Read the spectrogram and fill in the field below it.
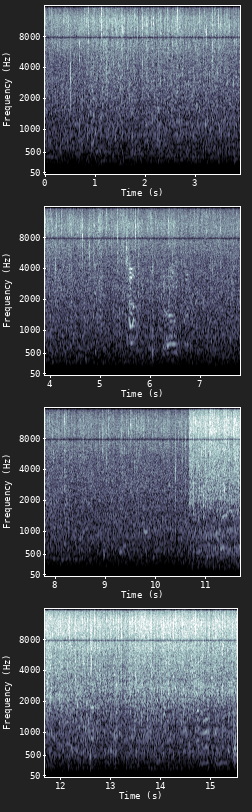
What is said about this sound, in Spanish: Canal original de los incas, el agua viene desde el Nevado, el deshielo del Nevado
